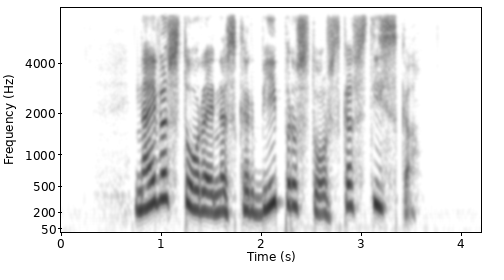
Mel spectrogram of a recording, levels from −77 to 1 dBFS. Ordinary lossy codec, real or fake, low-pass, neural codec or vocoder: none; real; 7.2 kHz; none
